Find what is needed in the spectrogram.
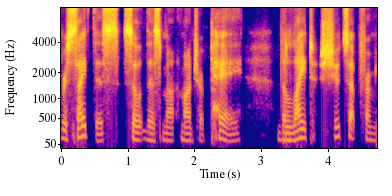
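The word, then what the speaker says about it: phaṭ: recite the wrathful mantra pay the h after the p doesn't make it an f sound it makes it an aspiration with the p so it's a p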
